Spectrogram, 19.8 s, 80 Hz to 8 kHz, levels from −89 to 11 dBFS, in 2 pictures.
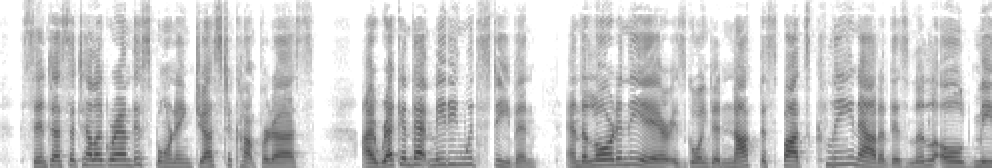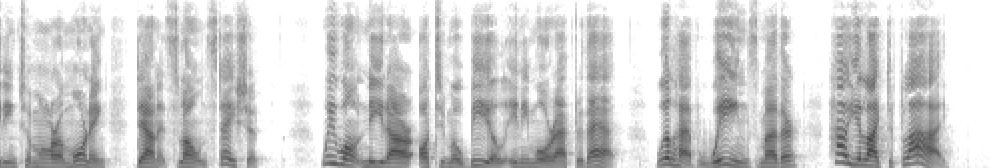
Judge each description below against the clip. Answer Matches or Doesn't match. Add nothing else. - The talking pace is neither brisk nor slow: Matches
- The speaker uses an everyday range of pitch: Doesn't match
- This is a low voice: Doesn't match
